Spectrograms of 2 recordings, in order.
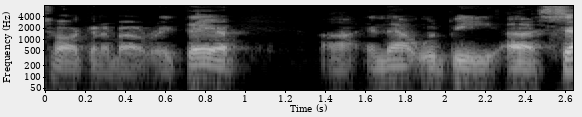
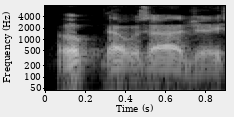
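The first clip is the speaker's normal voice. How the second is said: ordinary talk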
